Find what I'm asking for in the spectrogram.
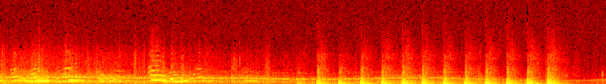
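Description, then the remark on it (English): A team of sled dogs whine and whimper with high, wavering cries, then a rapid, evenly spaced run of about a dozen short, sharp yaps or barks follows, steady in loudness, as their driver halts them in the early morning at an isolated, snowy spot surrounded by birch trees, in a fierce wind. “A week passed, and then, in the early morning, at an isolated spot surrounded by birch trees, a driver halted his team of dogs.”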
